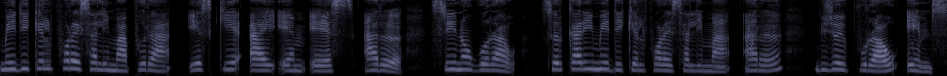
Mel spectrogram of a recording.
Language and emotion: Bodo, neutral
